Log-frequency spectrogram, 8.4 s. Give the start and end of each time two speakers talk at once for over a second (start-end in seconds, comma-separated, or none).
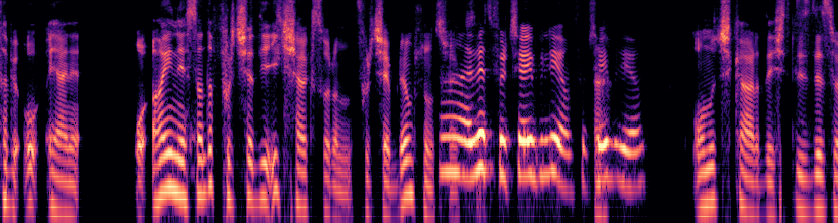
none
